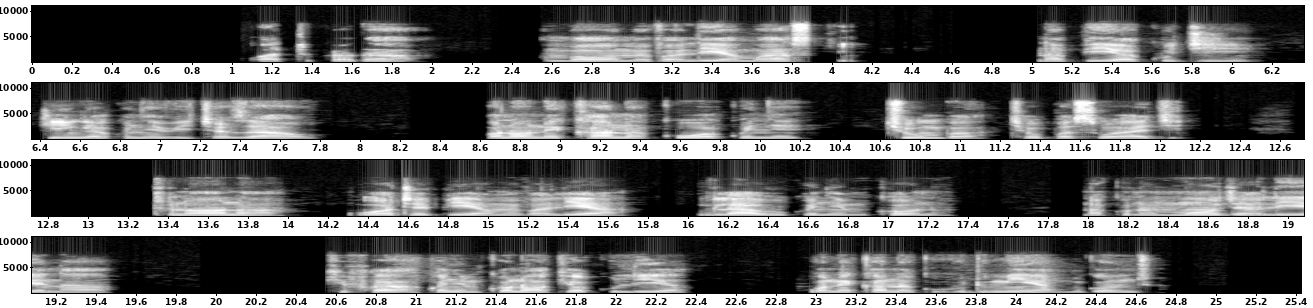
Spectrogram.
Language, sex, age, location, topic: Swahili, male, 25-35, Kisii, health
